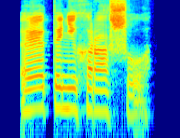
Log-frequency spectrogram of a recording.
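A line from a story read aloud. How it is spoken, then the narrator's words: Deep bass voice. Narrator (Russian): пробасил священник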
